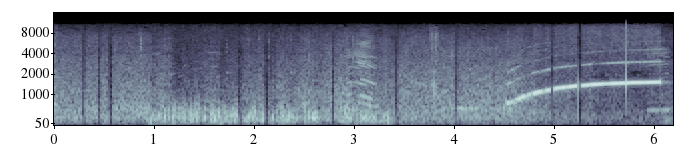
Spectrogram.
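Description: Wind on the microphone with faint voices, then about four and a half seconds in an emergency-vehicle siren winds up in pitch and holds a steady high note, the loudest sound, before cutting off suddenly at the end.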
